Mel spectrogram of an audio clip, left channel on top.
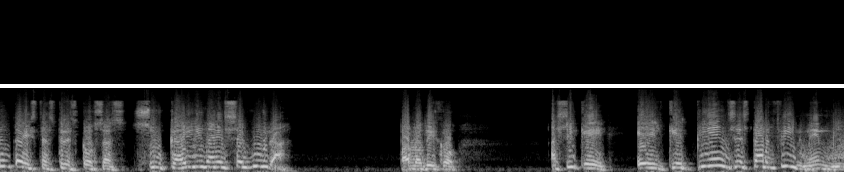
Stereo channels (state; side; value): silent; left; 66 dB below the other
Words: estas tres cosas, su caída es segura. Pablo dijo, así que el que piense estar firme,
